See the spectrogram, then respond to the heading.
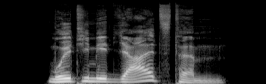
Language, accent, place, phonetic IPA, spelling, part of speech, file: German, Germany, Berlin, [mʊltiˈmedi̯aːlstəm], multimedialstem, adjective, De-multimedialstem.ogg
- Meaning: strong dative masculine/neuter singular superlative degree of multimedial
